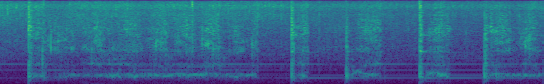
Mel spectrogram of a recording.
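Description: Metal ladle stirring finely chopped aromatics frying in oil in a steel wok: a steady sizzle, with the ladle knocking sharply against the wok about five times, mostly in the second half.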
